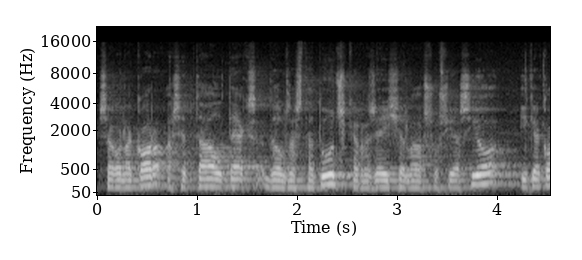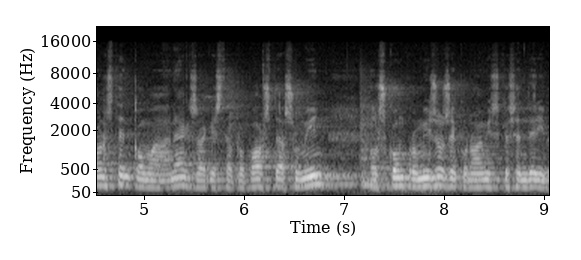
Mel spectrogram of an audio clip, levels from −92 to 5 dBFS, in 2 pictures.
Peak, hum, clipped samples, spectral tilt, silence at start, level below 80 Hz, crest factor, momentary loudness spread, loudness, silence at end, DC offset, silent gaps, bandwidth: -6 dBFS; none; under 0.1%; -5.5 dB/octave; 0.05 s; -66 dBFS; 16 dB; 9 LU; -23 LUFS; 0 s; under 0.1%; none; 14.5 kHz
